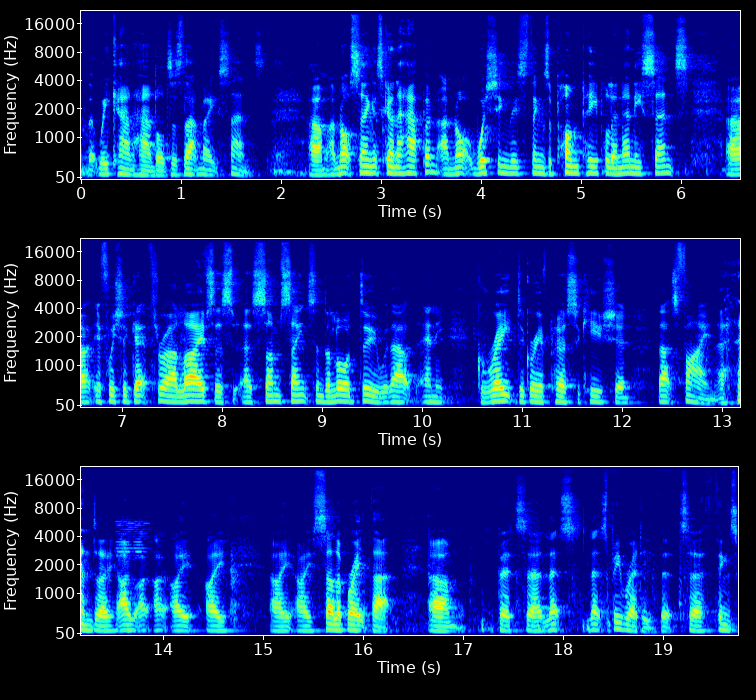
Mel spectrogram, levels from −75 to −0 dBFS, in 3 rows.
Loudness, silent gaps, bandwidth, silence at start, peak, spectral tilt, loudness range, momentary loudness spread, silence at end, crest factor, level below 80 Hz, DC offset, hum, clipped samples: -33 LUFS; none; over 20 kHz; 0 s; -10 dBFS; -4.5 dB/octave; 4 LU; 11 LU; 0 s; 22 dB; -78 dBFS; under 0.1%; none; under 0.1%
